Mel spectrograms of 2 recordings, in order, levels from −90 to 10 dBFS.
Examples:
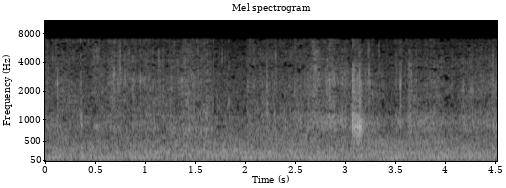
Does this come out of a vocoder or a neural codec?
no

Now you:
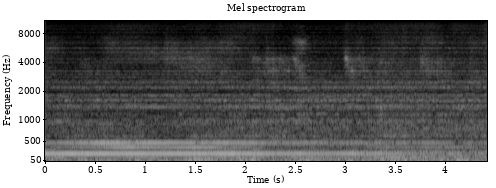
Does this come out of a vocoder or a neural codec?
yes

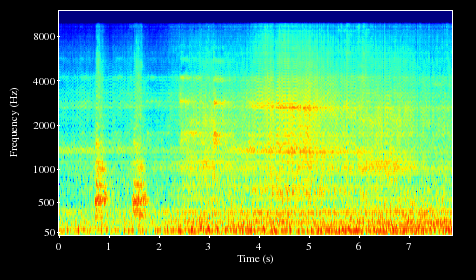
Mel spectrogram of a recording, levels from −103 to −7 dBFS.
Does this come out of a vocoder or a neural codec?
yes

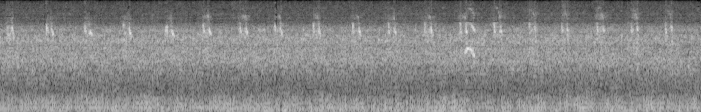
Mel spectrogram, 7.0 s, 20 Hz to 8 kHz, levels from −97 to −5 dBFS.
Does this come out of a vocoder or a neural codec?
yes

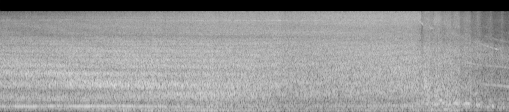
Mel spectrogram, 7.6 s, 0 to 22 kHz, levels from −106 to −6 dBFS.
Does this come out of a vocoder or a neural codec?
no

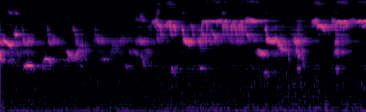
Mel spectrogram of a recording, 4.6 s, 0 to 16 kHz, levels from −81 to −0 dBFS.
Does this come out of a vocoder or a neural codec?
yes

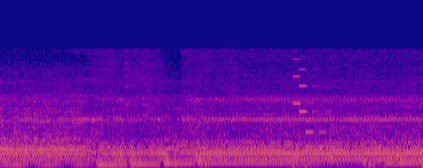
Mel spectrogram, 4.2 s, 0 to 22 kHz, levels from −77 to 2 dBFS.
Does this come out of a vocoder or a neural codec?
no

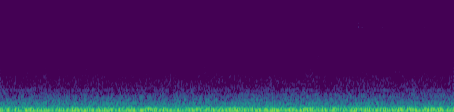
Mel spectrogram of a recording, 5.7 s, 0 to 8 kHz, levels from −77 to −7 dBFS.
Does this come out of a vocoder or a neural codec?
yes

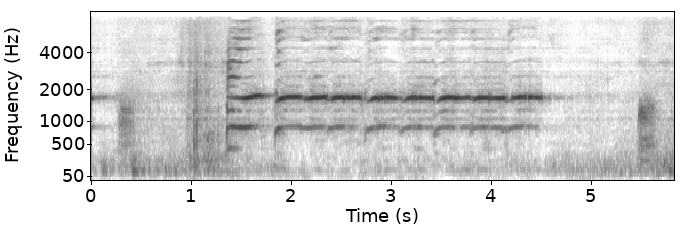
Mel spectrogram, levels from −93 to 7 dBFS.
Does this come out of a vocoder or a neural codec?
yes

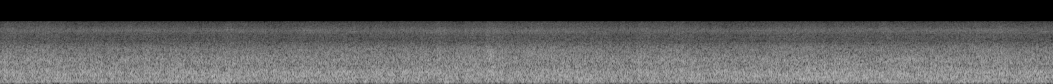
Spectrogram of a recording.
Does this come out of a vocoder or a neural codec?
no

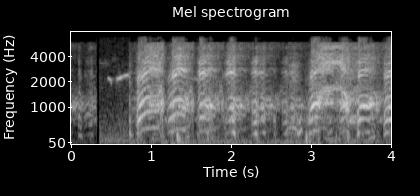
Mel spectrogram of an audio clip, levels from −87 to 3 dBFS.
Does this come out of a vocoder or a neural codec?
no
